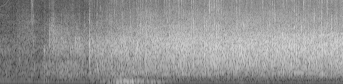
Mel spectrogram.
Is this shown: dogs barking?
no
